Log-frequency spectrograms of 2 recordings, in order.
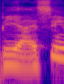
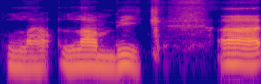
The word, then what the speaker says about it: lambic: little like lombique but it's beak not Bic but we see Lambic we go Lambic uh so I will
